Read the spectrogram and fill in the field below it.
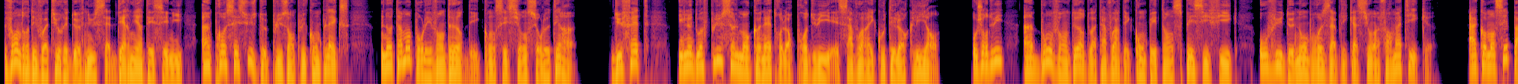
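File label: French voiceover; sprecher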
